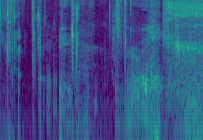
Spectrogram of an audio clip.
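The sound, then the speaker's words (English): Wet mouth noises imitating someone slurping up spaghetti: a few quick smacking clicks, then a longer, hissy sucking slurp that fills the last second. “That last one was a little gross because I'm thinking of mouth sounds yeah. slurping up yeah. spaghetti.”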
